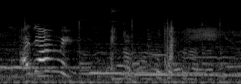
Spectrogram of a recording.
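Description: Children's voices at play, with one child's loud, high-pitched shout about half a second in.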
